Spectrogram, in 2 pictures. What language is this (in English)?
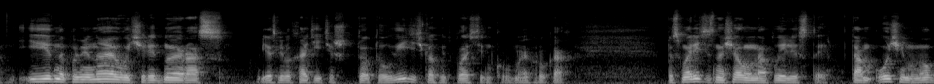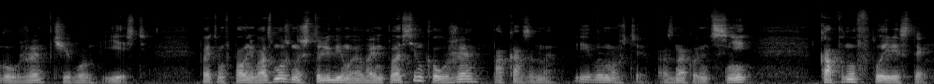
Russian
